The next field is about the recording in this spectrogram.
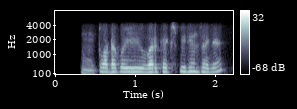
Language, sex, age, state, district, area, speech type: Punjabi, male, 30-45, Punjab, Kapurthala, urban, conversation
